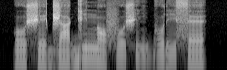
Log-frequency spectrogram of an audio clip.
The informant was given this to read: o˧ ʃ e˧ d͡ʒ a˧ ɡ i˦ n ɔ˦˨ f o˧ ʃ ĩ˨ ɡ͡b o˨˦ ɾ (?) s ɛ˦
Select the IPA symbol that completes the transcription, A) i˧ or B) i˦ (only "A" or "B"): A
